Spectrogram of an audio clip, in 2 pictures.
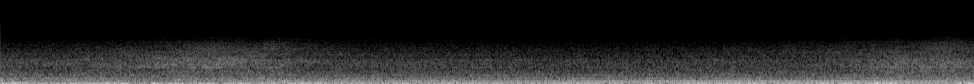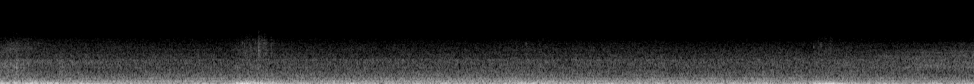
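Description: Steady road and engine noise heard from inside a car driving at highway speed, a low drone with a steady hum, and a brief knock about twelve seconds in.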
